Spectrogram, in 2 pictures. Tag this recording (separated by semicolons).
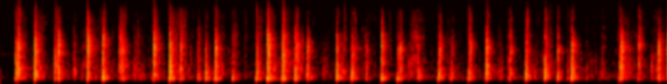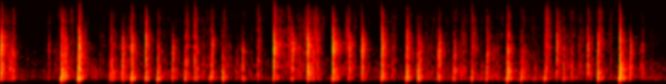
Action; Battle; Fight; Foley; Shoes; Shuffle; War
